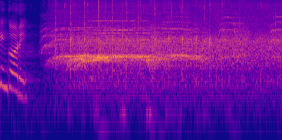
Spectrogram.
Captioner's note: audience cheering and applauding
